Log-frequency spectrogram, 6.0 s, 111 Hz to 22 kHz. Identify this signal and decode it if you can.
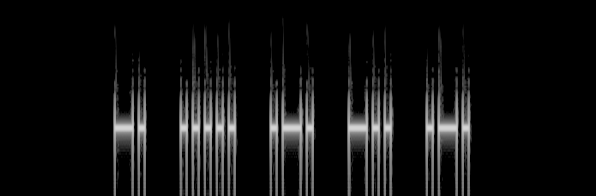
Morse code, heard as a keyed tone, about 20 wpm, spaced as for 15 wpm, 700 Hz. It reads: N5RDR
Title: 088 Lesson 15g - Number 5 - Call Signs 20wpm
